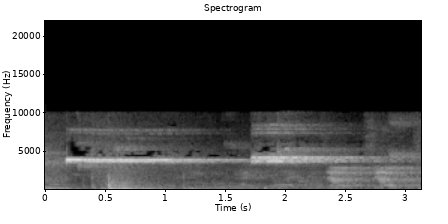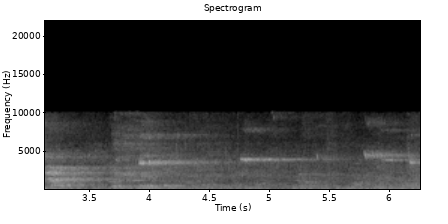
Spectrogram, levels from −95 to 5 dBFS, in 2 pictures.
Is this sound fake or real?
real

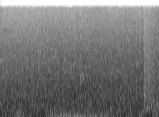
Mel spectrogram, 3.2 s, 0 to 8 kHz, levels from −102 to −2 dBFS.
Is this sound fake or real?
real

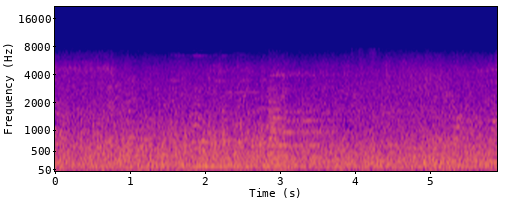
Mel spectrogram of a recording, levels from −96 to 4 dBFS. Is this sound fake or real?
real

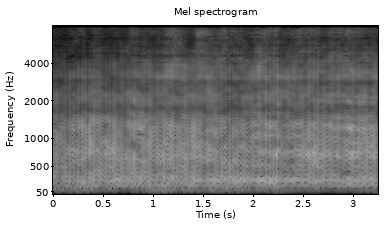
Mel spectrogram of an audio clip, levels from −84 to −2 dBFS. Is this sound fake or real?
fake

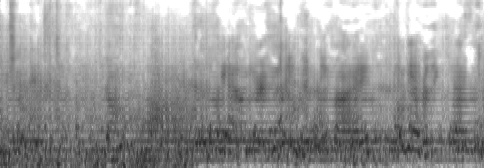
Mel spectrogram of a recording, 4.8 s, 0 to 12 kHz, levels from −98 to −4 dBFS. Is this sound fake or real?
fake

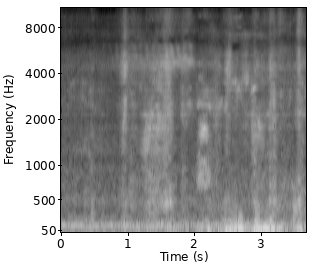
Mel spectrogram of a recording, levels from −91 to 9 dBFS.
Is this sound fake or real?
fake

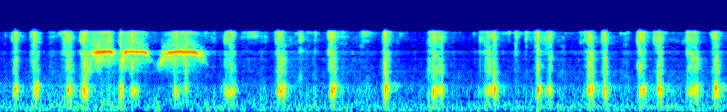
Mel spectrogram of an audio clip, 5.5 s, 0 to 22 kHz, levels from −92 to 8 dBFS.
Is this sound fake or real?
fake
